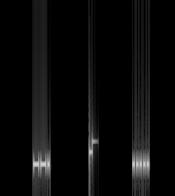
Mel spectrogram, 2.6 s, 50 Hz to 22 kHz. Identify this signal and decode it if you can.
Morse code, heard as a keyed tone, about 44 wpm, 700 Hz. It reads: G 5
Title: Single Letter-Number - Rapid-Fire 45wpm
